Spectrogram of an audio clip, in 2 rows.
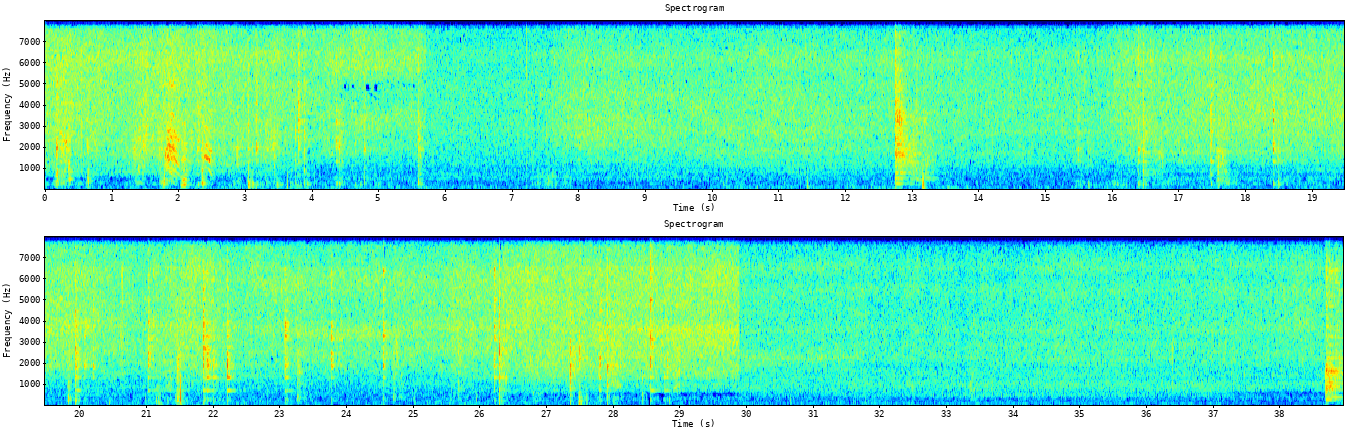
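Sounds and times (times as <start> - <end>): vegetables sizzling in oil: 0.0 - 38.9.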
